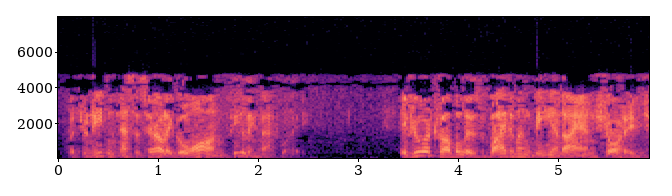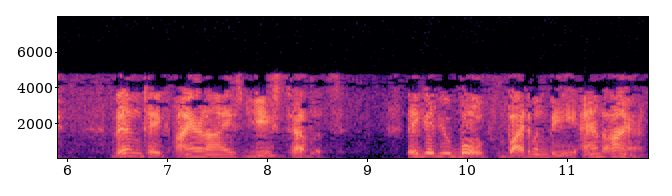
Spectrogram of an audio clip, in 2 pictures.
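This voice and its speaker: A man announcing in 1940s radio style, formal, emphatic and measured. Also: on the low side, slightly rough. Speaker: radio announcer and sponsor pitchman. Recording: muffled old radio recording.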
